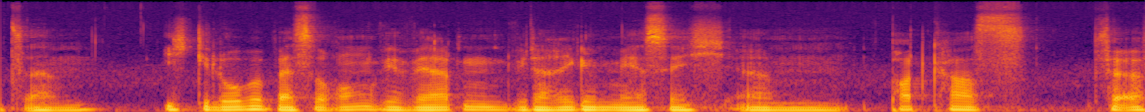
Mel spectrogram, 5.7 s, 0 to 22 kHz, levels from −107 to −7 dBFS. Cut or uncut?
uncut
